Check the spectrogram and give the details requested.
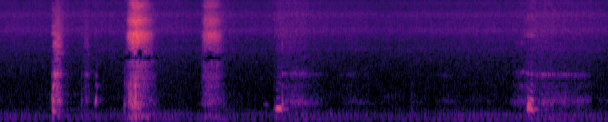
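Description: Several short, moist explosive bursts with quiet room noise between them; repeated wet sneezes.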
